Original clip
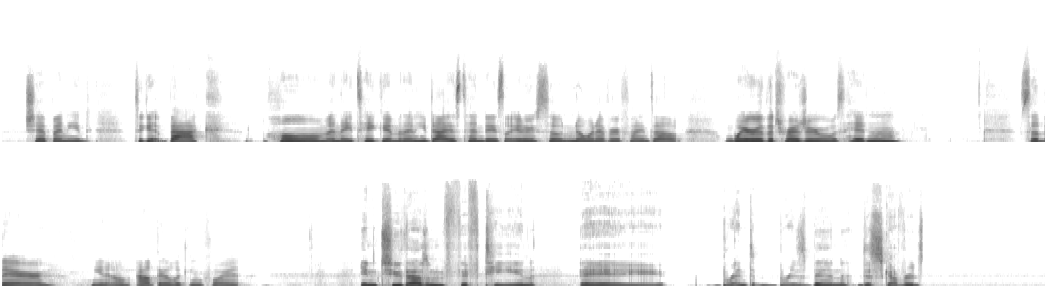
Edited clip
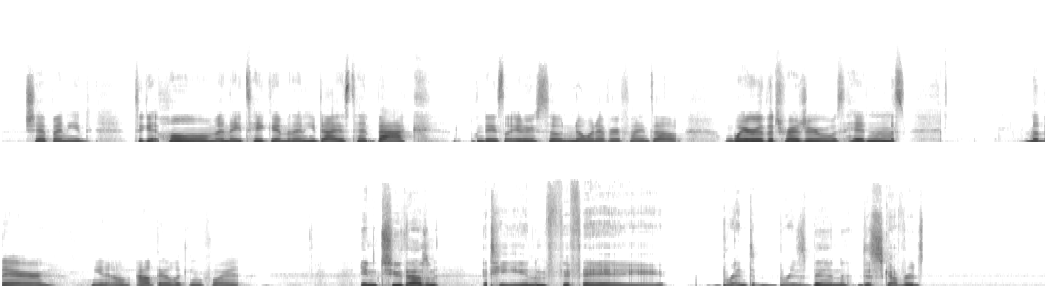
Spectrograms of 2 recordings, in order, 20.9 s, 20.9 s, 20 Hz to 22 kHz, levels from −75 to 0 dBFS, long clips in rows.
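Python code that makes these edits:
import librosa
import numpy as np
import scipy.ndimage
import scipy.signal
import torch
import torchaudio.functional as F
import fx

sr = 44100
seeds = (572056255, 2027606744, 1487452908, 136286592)

y = fx.edit(x, sr, fx.move(start_s=1.56, length_s=1.11, to_s=4.75),
    fx.reverse_span(start_s=8.89, length_s=1.42),
    fx.swap(start_s=14.75, length_s=0.47, other_s=15.72, other_length_s=0.52), tone=tone)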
